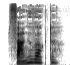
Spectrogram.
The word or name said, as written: fangevogter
